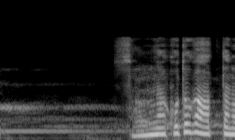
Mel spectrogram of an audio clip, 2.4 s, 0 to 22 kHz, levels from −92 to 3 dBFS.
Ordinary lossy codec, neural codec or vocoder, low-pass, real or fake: none; codec, 24 kHz, 3.1 kbps, DualCodec; 7.2 kHz; fake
